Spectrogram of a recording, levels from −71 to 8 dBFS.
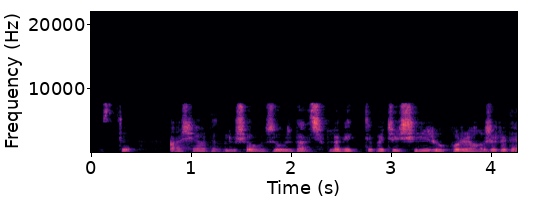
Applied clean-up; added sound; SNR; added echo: neural mask model DeepFilterNet 3.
